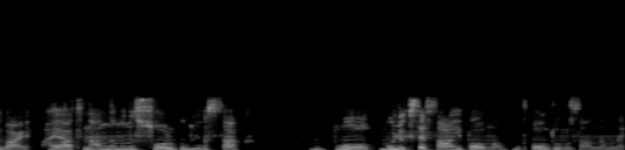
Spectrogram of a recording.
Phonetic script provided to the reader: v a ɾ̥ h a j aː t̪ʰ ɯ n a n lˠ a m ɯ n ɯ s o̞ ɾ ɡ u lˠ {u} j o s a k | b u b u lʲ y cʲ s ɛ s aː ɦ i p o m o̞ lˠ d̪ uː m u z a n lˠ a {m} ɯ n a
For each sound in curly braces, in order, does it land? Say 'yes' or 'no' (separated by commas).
yes, yes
